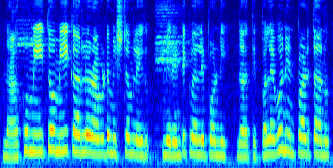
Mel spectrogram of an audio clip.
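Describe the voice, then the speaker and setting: A woman's voice: high-pitched, brisk, close to an everyday voice. A woman reading a storybook voices a feisty young female assistant who talks back sarcastically. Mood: sarcastic. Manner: sarcastic, sharp-tongued.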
